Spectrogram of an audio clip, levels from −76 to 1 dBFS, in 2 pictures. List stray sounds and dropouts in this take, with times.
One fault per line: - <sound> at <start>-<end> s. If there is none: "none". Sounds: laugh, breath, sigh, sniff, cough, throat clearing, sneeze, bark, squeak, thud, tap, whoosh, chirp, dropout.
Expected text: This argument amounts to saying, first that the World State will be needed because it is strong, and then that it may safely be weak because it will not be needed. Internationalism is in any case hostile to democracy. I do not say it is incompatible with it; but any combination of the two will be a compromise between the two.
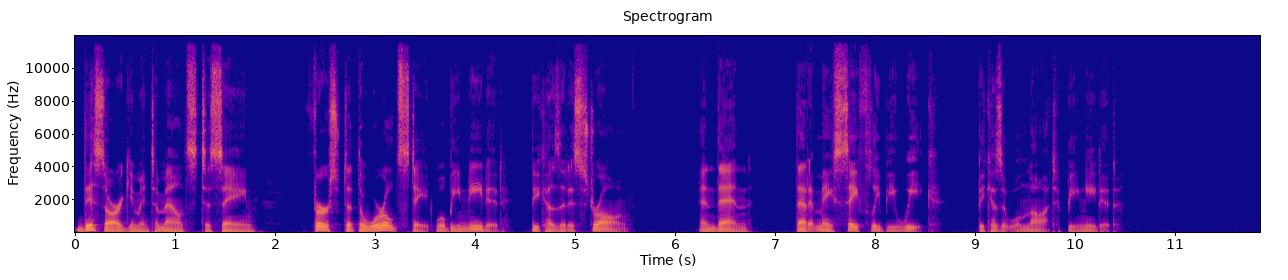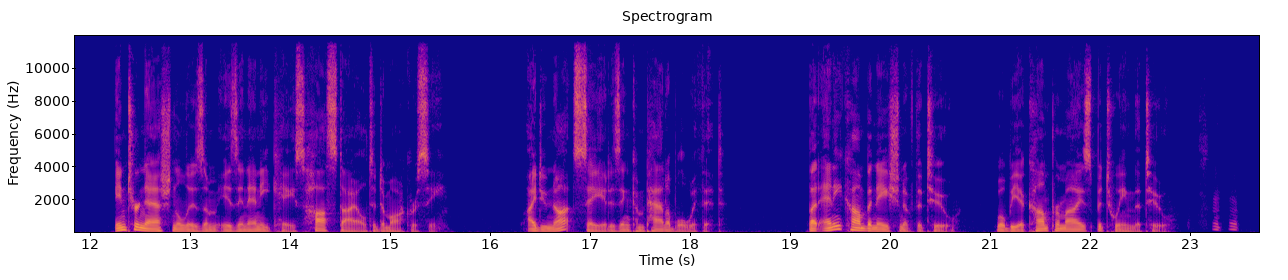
- laugh at 23.0-23.5 s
